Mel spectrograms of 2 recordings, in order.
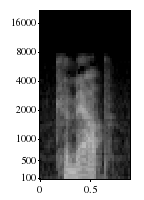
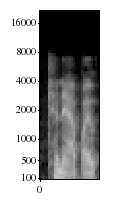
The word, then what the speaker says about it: Knapp: We had an adventure in the mountains, and we went to a place called Three Marm Brewing Company, located at 23555 Canap Cutoff in Crestline. – Canap. – I say the K so people will know to spell it with a K. Canap. K-N-A-P-P Cutoff in Crestline.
